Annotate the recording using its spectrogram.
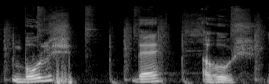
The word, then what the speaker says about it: bolo de arroz: That's how it's spelled, but it's exactly, it's... – Bolsh de arroz.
